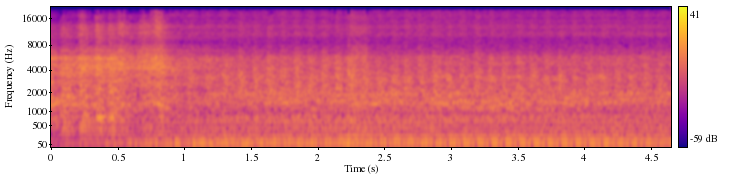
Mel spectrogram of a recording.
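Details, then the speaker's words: 2013 GMC Sierra 5.3L V8 at 198,000 miles idling unevenly with a stumbling, ticking lope from a stuck lifter on cylinder 6 whose valve is not opening, causing a misfire; lifters, camshaft, timing chain and oil pump are later replaced. "But it's got a stuck lifter, cylinder 6, so I'll let you see what it sounds like."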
